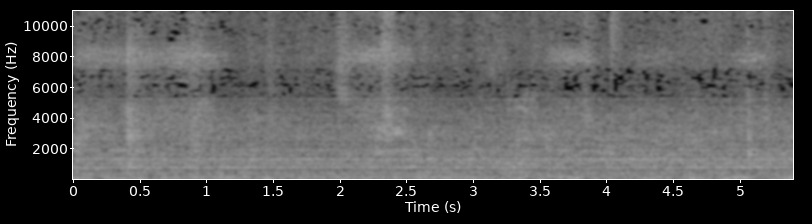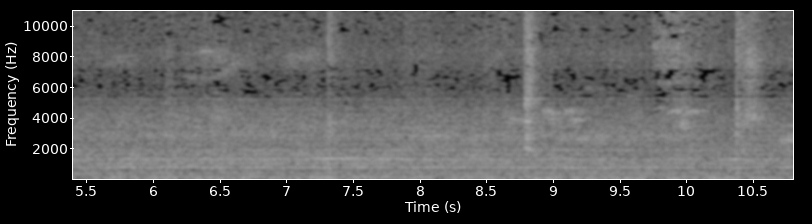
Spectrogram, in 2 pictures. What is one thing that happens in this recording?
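An electric train hums steadily nearby.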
